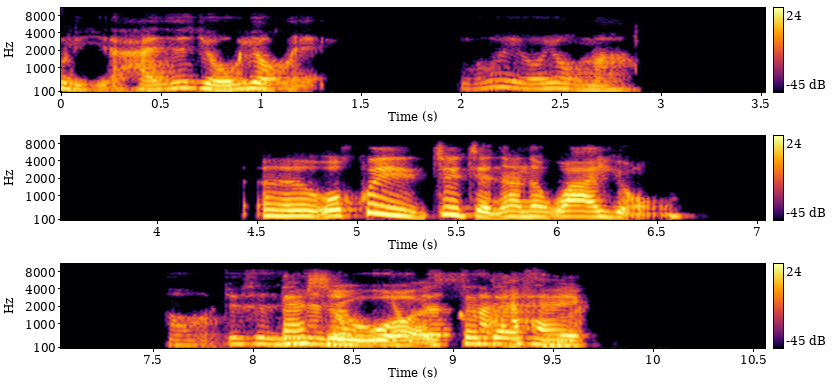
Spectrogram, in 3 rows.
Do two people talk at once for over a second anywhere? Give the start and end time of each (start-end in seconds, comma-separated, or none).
8.1-9.7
